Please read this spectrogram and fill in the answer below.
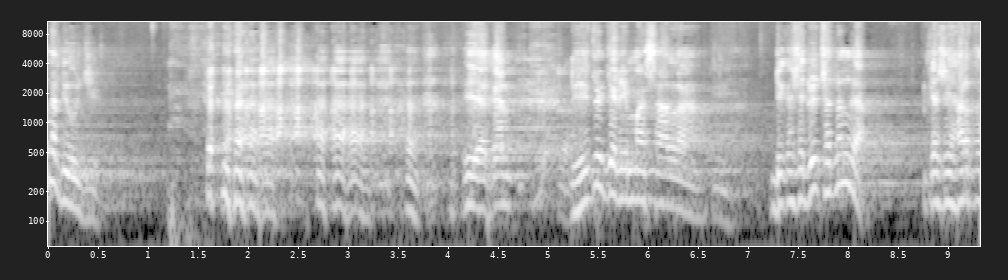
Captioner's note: laughs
